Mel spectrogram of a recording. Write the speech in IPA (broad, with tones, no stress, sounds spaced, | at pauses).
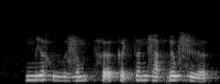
m i˨˦ ə̯ h w ṳ˨˩ ə̯ v ə˨˦ m t̪ʰ ə̰ː˧˥ k ə̰˧˨ j t̪ ə˧ n z a˨˩ k̚ ɗ ə˧ w z ɨ˧˩˨ ə̯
